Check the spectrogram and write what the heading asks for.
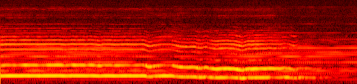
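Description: A single voice holding one long sung note, hummed or sung on an open vowel, steady at first, then sliding down a little about two seconds in and fading out near the end.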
